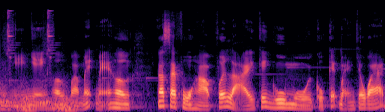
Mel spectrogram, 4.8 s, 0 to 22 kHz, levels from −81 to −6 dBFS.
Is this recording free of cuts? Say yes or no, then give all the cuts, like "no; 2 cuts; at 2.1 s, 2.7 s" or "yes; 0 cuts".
yes; 0 cuts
